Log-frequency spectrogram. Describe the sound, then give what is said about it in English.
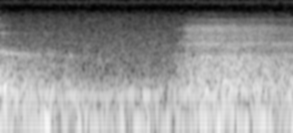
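A deep breath taken during a guided relaxation exercise, a faint, breathy rush of air that shifts in tone midway through, with no speech. “Allow your arms and shoulders to relax. Fall towards the ground. Breathe deeply.”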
